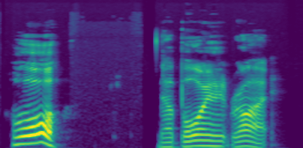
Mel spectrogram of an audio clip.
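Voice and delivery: bad, poorly done Texan drawl. After saying he has watched a lot of a show, doing a Hank Hill voice. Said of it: "I have to start Hank Hill by going".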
